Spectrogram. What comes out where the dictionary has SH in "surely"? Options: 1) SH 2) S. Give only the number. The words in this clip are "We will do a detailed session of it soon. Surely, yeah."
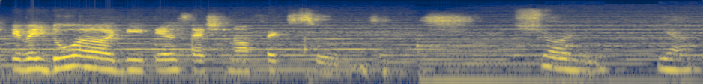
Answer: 1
